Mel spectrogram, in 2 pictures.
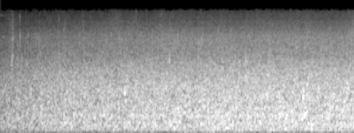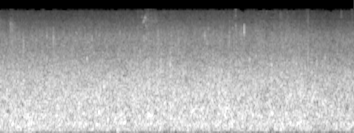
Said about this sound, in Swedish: Vi fortsätter på tema vatten och tar oss till en å.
